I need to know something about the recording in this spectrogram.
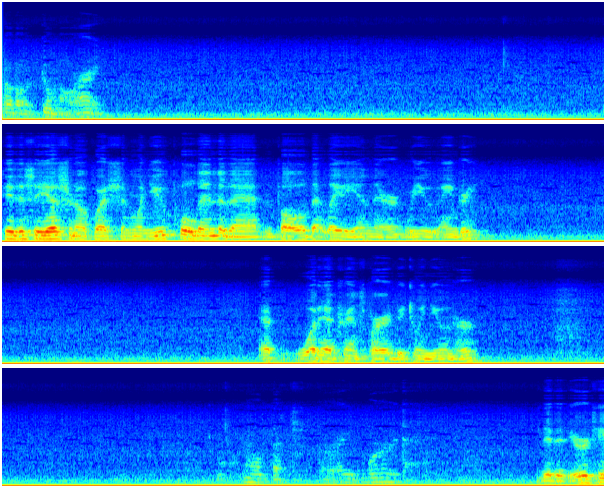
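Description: A young man speaks quietly and hesitantly.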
